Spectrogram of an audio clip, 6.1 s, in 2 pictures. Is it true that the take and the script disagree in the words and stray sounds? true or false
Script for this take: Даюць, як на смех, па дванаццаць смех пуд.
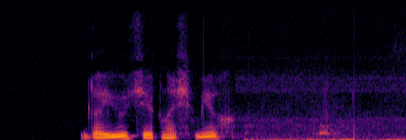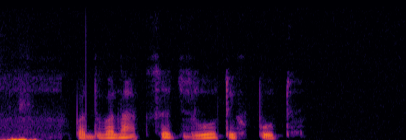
true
